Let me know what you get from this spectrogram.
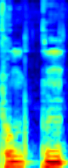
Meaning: dative plural of Punkt
- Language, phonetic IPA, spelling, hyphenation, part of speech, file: German, [ˈpʊŋktn̩], Punkten, Punk‧ten, noun, De-Punkten.ogg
